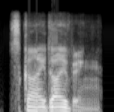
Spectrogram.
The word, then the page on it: skydiving: British English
